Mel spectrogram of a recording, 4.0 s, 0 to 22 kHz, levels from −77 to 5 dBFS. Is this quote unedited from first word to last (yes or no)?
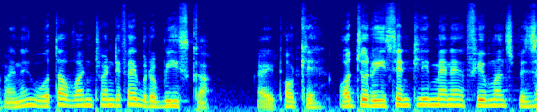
yes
